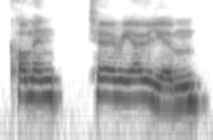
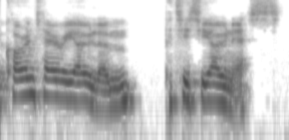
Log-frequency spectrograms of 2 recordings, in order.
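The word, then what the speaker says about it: Commentariolum Petitionis: Is it commentariorum? No, Coronariolum Petitionis. That sounds better to me. You put the stress on the wrong syllable.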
